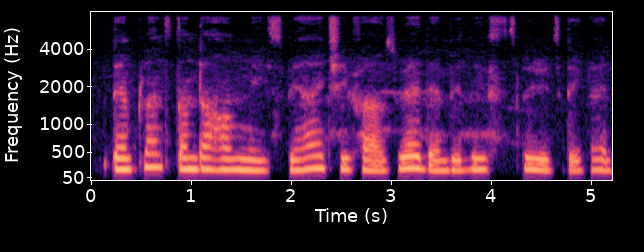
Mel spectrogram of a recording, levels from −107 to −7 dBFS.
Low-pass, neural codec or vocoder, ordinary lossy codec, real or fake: 7.2 kHz; none; none; real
